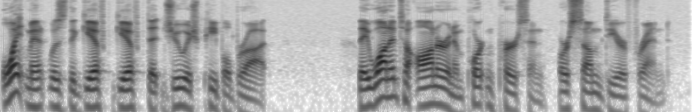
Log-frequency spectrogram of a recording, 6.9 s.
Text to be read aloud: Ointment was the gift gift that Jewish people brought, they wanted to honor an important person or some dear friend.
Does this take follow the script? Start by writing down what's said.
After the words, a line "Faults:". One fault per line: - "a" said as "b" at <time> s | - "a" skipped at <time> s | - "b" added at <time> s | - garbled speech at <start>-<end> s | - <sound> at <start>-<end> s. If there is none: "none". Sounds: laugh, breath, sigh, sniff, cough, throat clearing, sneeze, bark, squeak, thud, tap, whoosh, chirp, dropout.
Ointment was the gift gift that Jewish people brought, they wanted to honor an important person or some dear friend.
Faults:
none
